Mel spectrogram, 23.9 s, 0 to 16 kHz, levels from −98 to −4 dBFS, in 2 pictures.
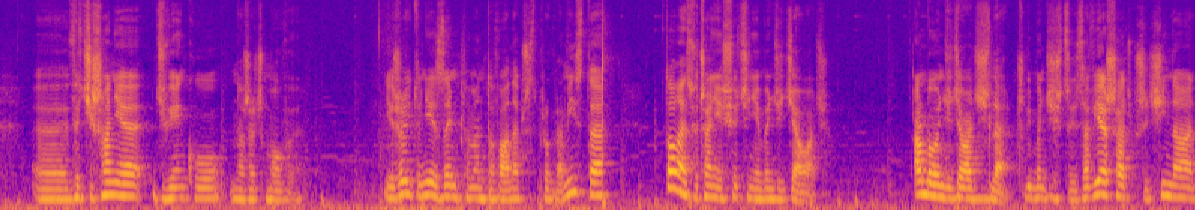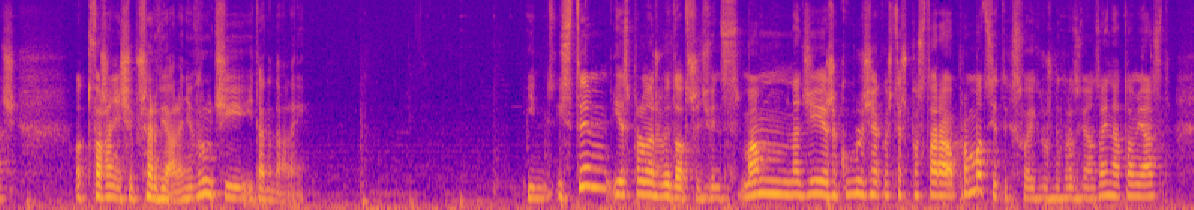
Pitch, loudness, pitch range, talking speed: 145 Hz, -25 LUFS, 125-175 Hz, 155 wpm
